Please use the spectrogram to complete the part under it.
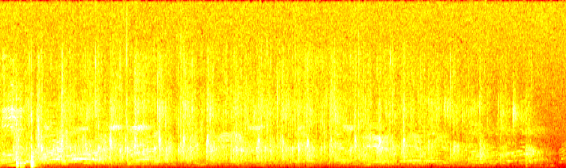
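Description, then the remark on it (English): A crowd claps steadily throughout, a dense wash of many hands striking together, fading slightly toward the end. “Let's clap our hands.”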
